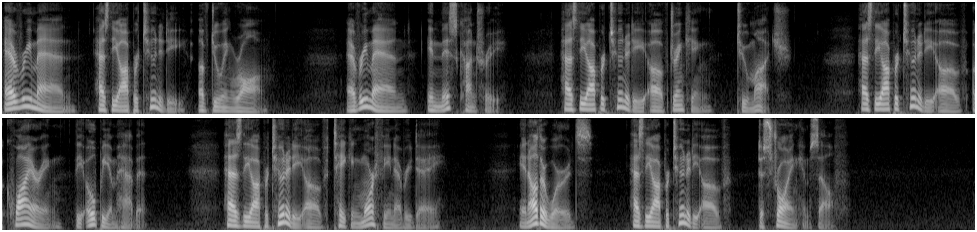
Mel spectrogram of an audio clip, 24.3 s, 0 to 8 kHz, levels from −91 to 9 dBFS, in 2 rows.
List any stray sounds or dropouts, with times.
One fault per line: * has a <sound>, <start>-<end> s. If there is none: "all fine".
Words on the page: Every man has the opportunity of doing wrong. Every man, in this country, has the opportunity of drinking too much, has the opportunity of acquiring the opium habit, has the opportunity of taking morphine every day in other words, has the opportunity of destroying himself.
all fine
